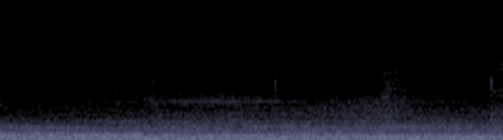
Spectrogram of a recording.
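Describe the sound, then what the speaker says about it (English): A British Airways airliner landing at Zurich Airport in crosswinds, heard as a steady, broad jet roar that holds even and fairly loud throughout, with no voices. "Two British Airways landings right in sequence."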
